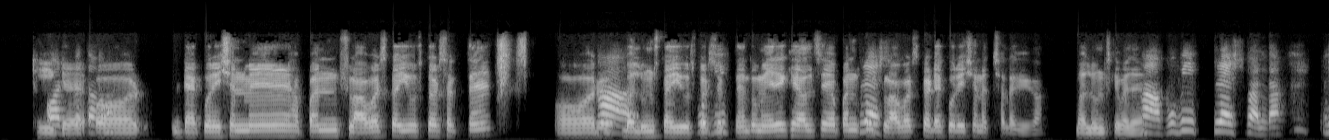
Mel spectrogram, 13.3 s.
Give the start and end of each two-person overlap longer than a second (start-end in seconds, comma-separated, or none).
none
